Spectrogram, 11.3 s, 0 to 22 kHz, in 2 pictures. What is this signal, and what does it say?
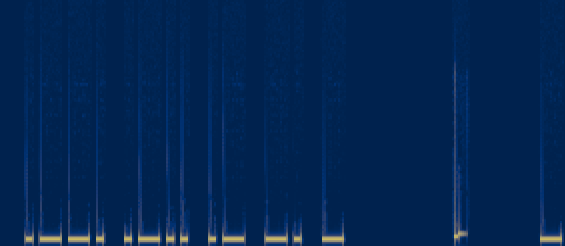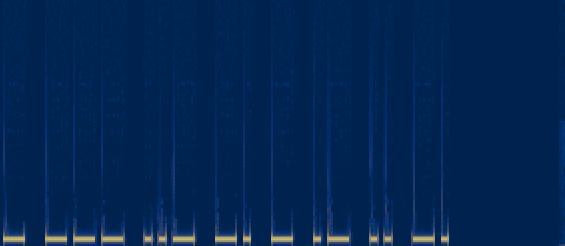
Morse code, heard as a keyed tone, about 17 wpm, 700 Hz. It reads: PLANT MOUNTAIN
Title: Sentences from Top 1000 Words - Review Part 1 - New Word Drill - 17wpm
